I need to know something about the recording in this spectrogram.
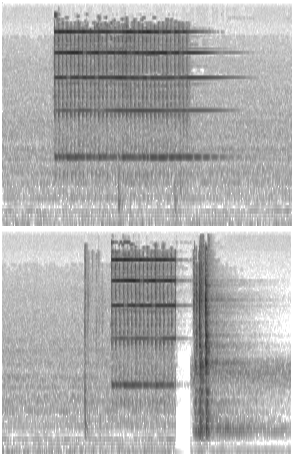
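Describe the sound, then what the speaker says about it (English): An office telephone in The Stanley Parable rings in two bright, sustained bursts with a pause between them, followed by a short clunk as the call ends. "then pick up the phone."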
